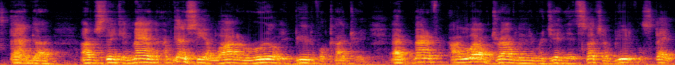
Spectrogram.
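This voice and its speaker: With a Southern US accent, a man talks at a fairly quick pace. Noticeable background noise and audible room echo surround him. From US South, West Memphis, Arkansas. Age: 60s. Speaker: singer-songwriter. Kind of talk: interview. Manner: halting.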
